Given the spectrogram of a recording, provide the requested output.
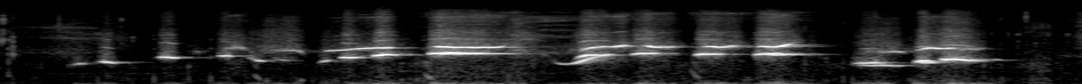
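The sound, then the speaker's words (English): A person whistles a bouncy melody, a run of clear, sliding notes in short phrases with brief breaths between them, heard alone without any talking. “Maybe you should whistle the newsaroos.”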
